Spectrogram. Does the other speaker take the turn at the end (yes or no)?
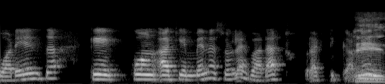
yes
